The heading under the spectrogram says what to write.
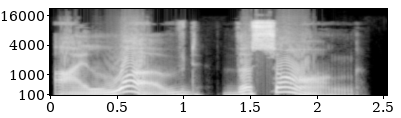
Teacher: In words like loved, the e d sounds like a soft duh.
